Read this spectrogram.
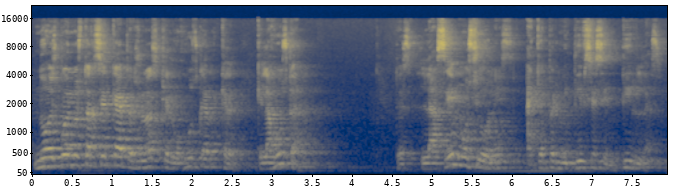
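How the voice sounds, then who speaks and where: A man's voice: a little high, lively intonation, a little mellow. Echoey man explaining a self-help exercise. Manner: measured, explaining with everyday examples and frequent "¿sí?". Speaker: therapist giving a daily exercise. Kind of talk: spoken self-help talk. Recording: very echoey, roomy, slightly distant from the mic.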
